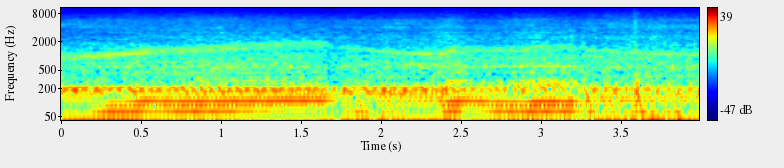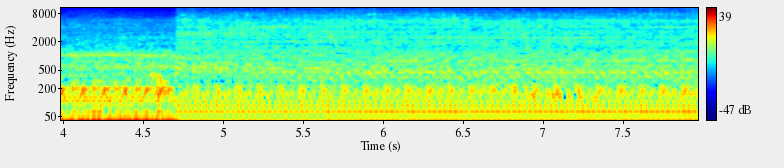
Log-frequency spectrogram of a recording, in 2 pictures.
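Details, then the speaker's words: ALH TDI Jetta after camshaft and lifter replacement, just started, heard from inside: steady, even diesel idle with smooth low rumble and no top-end ticking, faint belt chirp from a likely worn serpentine belt; normal idle. "Well, it sounds better from inside already."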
